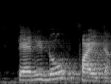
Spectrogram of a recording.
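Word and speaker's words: Pteridophyta: So next सब group है टेरिडोफाइटा, P silent है, टेरिडोफाइटा।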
